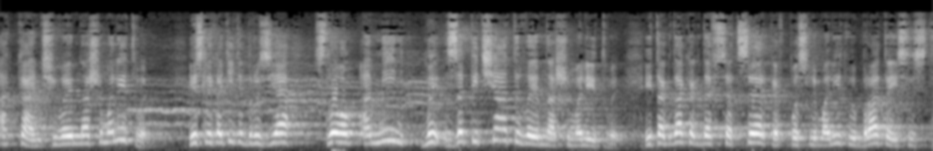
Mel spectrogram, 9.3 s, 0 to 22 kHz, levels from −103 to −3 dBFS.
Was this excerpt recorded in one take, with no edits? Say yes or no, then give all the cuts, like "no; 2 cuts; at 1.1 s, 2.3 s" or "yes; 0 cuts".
yes; 0 cuts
